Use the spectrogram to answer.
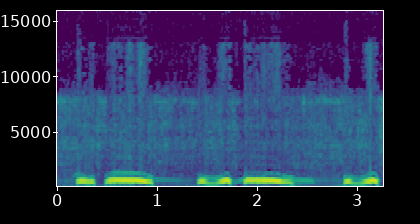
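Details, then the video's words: Spotted dove calling in a mellow low voice: short coo, longer down-sliding coo, then another short rising note, in a clean, quiet setting. "suab nquab lauj kaub tawg เสียงนกเขาใหย่"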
